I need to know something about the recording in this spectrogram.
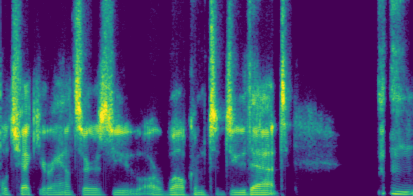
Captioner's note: cough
